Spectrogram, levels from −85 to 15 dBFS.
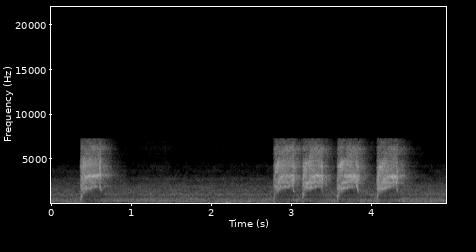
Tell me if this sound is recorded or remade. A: remade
